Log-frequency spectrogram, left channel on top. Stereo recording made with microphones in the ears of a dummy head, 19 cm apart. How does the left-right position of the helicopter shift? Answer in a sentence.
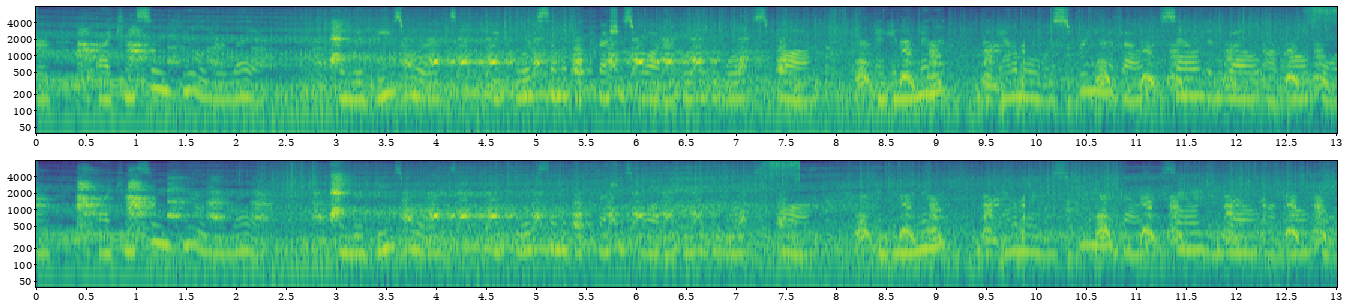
You can hear the helicopter move to the right.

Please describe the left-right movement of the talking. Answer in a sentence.
In this clip you hear the talking stay put.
